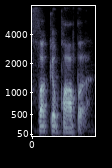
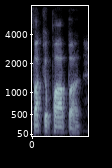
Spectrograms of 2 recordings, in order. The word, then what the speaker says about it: Whakapapa: real place it's called whakapapa um it's spelled completely different but it's a mayori word I think and on the Wikipedia page it actually says it's pronounced a papa I want to go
